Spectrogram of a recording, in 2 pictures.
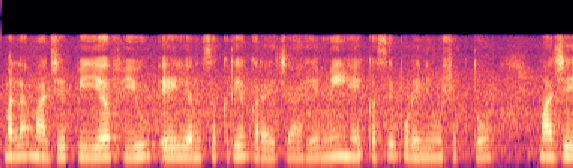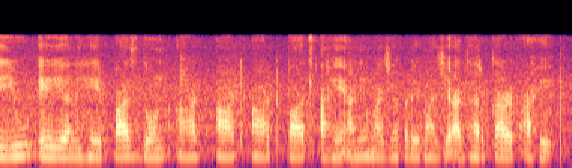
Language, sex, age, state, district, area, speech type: Marathi, female, 30-45, Maharashtra, Nanded, rural, read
